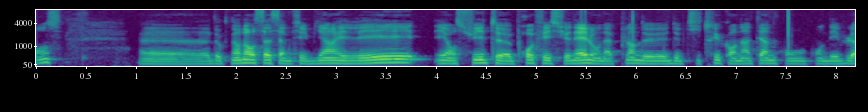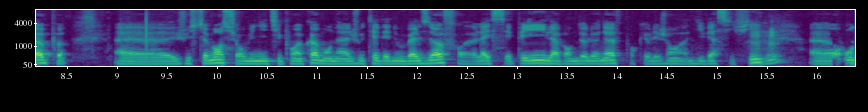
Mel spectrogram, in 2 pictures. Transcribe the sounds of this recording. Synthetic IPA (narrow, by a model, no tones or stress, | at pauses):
ɑ̃s | ød̪ɔ̃knɔ̃nɔ̃sasaməfɛbjɛ̃ʁeveeɑ̃sɥit̪øpχɔfɛsjɔnɛlɔ̃naplɛ̃d̪əd̪əpət̪ʰit̪χykɑ̃nɛ̃t̪ɛʁnkɔ̃kɔ̃d̪evlɔp | øʒyst̪əmɑ̃syʁynit̪ʰipwɛ̃kɔmɔ̃naːʒut̪ed̪enuvɛlzɔfχlaɛsepeilavɑ̃t̪d̪əlonœfpuʁkəleʒɑ̃d̪ivɛʁsifi | øɔ̃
